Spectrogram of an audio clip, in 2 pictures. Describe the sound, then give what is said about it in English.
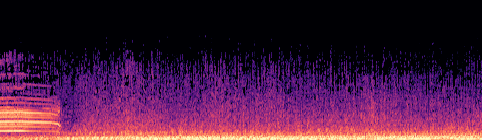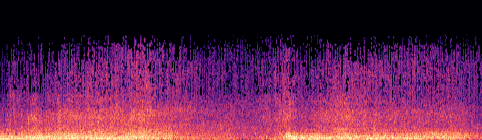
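A motorboat, swung hard to port, races through the Couloir du Diable channel; its engine drones loudly beneath a constant roar of wind and splashing spray. The engine hum fades after about ten seconds, the rushing noise dips briefly, then surges back. “Trawler swung our boat hard to port and drove like an arrow for the suicidal channel of the Couloir du Diable.”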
